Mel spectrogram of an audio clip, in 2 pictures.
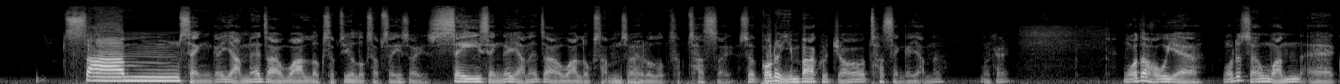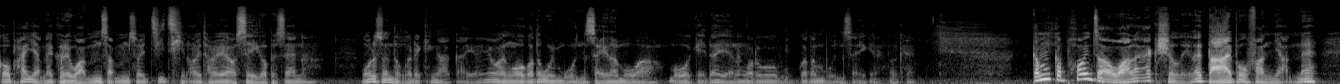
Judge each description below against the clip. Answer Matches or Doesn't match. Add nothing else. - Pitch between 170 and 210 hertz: Doesn't match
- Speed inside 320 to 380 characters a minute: Matches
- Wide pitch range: Matches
